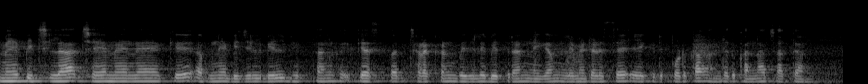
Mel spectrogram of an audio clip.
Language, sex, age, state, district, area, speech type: Hindi, male, 18-30, Madhya Pradesh, Seoni, urban, read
